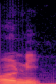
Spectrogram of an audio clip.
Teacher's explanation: ஏணி என்பதுதான் சரியானது ஏன்னா இந்த நாக்கு இந்த ஏ என்பதை சொன்னதன் பின்பாடு இந்த நீ என்பதை சொல்லுகின்ற பொழுது நாக்கு நன்றாக வளைய வேண்டும் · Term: வளைனா ஒளி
